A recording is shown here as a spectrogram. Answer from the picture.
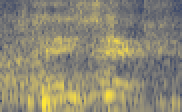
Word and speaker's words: Kasich: And so important is this, so important, Kasich cannot do the job. In fact, most people don't even know how to pronounce his name. Kasich, pretend it's a K.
